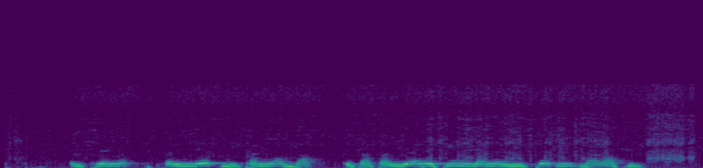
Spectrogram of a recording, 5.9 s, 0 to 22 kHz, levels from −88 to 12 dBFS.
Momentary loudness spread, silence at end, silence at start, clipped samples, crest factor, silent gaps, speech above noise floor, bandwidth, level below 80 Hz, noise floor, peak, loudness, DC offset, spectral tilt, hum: 13 LU; 0.5 s; 0.6 s; under 0.1%; 16 dB; none; 42 dB; 4.2 kHz; -54 dBFS; -67 dBFS; -10 dBFS; -26 LUFS; under 0.1%; -10 dB/octave; none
